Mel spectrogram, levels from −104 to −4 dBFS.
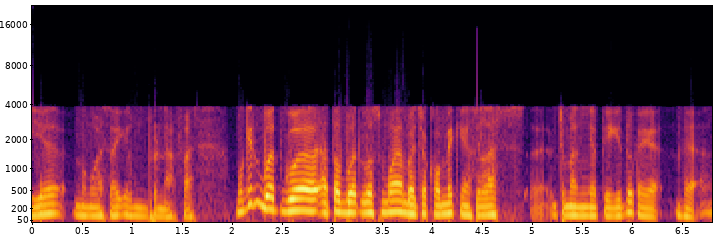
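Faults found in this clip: Abrupt skip at 4.44 s, sound jumping forward with no gap, roughly a fifth of a second gone. Probable component: capture or processing chunking, likely audio missing between chunks, a segment dropped while one block closes and the next opens.

Held, fading fill from 5.50 to 5.58 s, about 61 ms of concealment, then audio resumes with about 60 ms skipped. Burst of packet loss in the call path: the receiver stretched and faded the last sound until packets returned.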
